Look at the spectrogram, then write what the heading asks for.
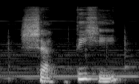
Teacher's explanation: when the consonant sound ku joins with the consonant sound ta it forms a new compound consonant sound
